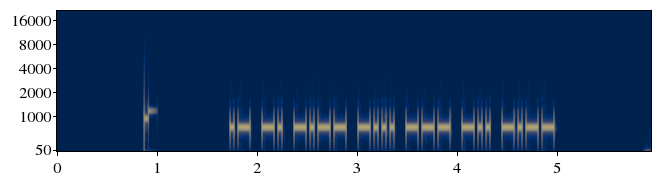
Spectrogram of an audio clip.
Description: Morse code, heard as a keyed tone, about 30 wpm, 700 Hz. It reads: ANYBODY
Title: Sets of 5 Words - New Word Drill - 30wpm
